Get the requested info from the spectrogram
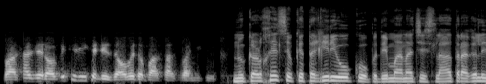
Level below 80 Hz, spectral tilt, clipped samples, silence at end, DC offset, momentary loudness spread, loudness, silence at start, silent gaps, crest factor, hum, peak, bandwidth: -54 dBFS; -6 dB/octave; under 0.1%; 0 s; under 0.1%; 7 LU; -19 LUFS; 0.05 s; none; 14 dB; none; -4 dBFS; 16 kHz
